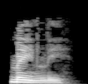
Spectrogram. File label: "mainly", gb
